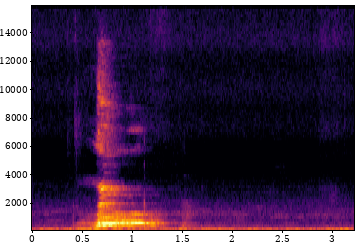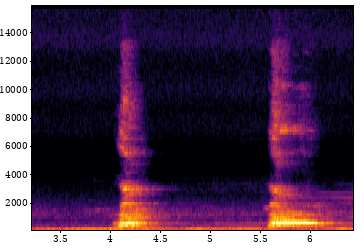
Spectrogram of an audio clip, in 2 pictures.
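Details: An adult beagle gives three loud, gruff, explosive barks with a rough edge at uneven gaps of two to three seconds, scaring a beagle puppy; a low hum runs underneath and a person softly says it's okay.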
